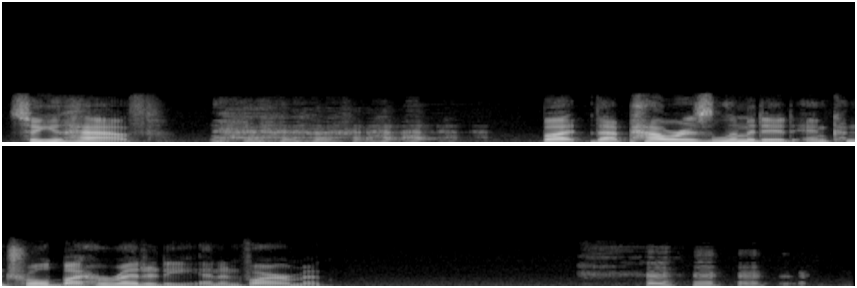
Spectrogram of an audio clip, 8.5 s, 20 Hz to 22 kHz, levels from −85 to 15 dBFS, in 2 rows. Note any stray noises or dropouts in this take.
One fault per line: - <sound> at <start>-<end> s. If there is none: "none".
- laugh at 1.0-2.6 s
- laugh at 7.1-8.3 s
